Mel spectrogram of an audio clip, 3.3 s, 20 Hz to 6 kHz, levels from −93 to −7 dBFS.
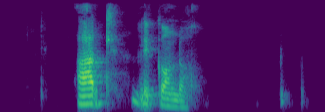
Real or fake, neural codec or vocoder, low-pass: fake; codec, 24 kHz, 0.9 kbps, WavTokenizer, medium speech release version 2; 5.4 kHz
